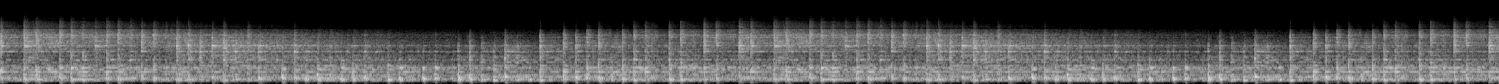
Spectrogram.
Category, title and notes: Instrument samples > Synths / Electronic
Techno Synth Chords 001
128bpm, chords, loop, synth, techno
